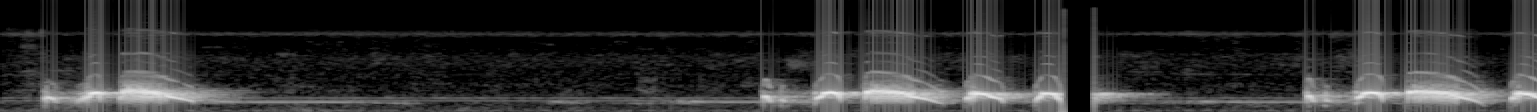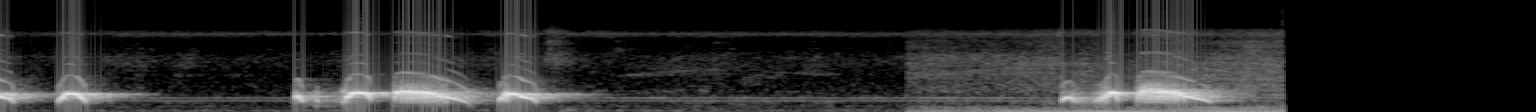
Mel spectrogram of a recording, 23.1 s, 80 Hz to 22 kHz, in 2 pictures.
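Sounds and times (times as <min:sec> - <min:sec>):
dove cooing: 0:00.0 - 0:03.1, 0:04.1 - 0:12.6, 0:13.7 - 0:16.0, 0:19.3 - 0:21.1.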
